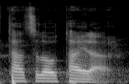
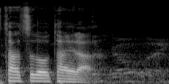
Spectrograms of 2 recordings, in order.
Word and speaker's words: Tatsuro Taira: I brought this file to the masses because I think I've been mispronouncing his name his whole UFC career. So let's hear the file, Cody, if we could. My name is Tatsuro Taira. My name is Tatsuro Taira.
